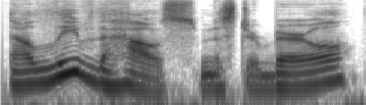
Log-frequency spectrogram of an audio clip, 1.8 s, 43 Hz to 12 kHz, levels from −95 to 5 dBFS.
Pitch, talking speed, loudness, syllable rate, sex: 135 Hz, 195 wpm, -16 LUFS, 5.3 syllables/s, male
